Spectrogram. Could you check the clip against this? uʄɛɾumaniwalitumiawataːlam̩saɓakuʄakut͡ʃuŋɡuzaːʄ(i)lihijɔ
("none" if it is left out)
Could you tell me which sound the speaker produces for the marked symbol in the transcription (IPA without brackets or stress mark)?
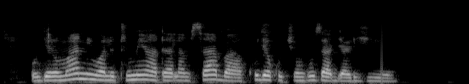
a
